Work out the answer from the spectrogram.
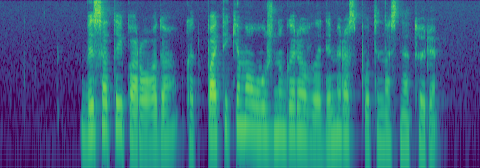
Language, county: Lithuanian, Kaunas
